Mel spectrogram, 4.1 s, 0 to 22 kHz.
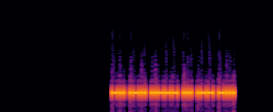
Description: Morse code, heard as a keyed tone, about 43 wpm, 700 Hz. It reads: DL2SWB
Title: DXCC-100 Call Signs - 6 Characters - 45wpm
